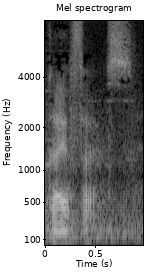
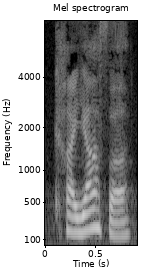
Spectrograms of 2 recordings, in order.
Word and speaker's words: Caiaphas: However, that last name probably shouldn't be pronounced Caiapha. It's probably Kopha or Kufa.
